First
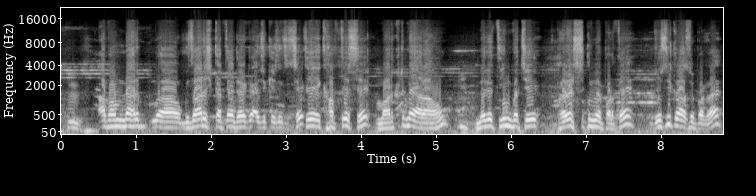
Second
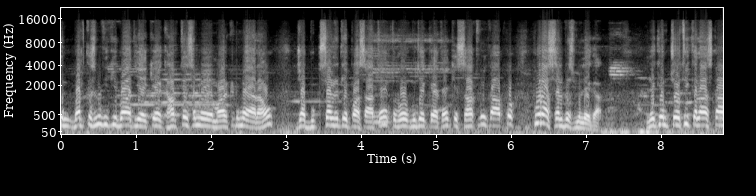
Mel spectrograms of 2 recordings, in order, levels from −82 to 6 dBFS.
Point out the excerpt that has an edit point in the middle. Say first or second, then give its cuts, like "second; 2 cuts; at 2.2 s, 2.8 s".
first; 2 cuts; at 3.2 s, 7.9 s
